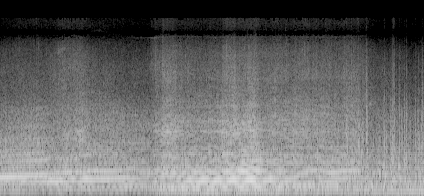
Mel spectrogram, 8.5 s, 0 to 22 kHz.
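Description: Turbocharged 5.3-litre V8 of a 1968 Pontiac GTO accelerating hard, heard from inside the cabin. The engine note climbs, drops at a gear change about three seconds in, and climbs again. It fades about seven seconds in, leaving wind and road noise.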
